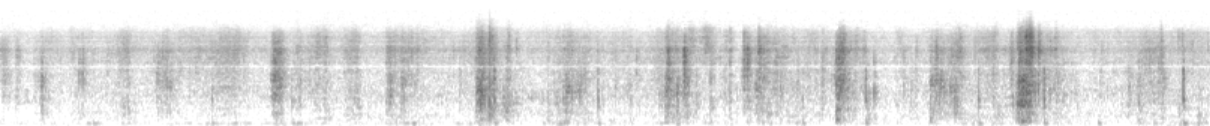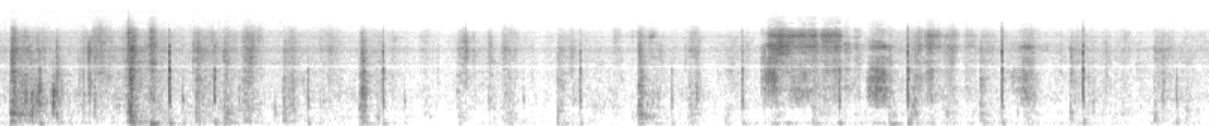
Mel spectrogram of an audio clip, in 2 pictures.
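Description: Footsteps on the rubbly rock floor of a mine tunnel with a person's panting breath, coming as irregular short scuffs and breaths while walking quickly.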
